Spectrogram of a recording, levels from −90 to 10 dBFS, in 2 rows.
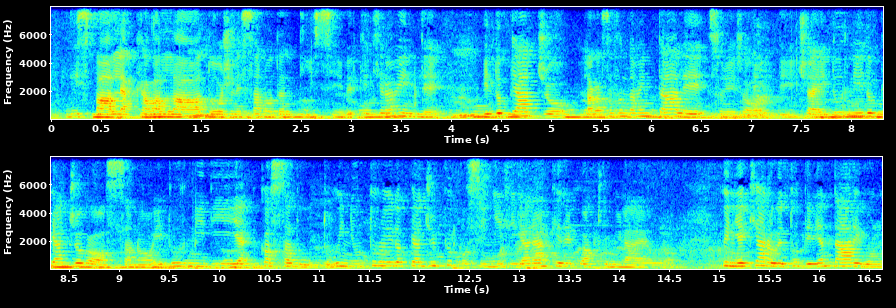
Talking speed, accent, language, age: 175 wpm, native, Italian, 40-59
